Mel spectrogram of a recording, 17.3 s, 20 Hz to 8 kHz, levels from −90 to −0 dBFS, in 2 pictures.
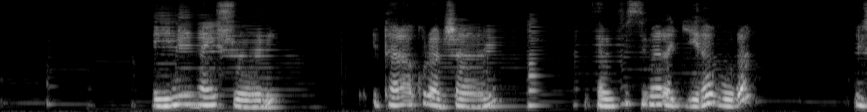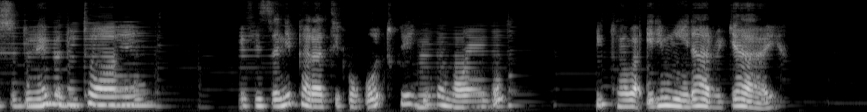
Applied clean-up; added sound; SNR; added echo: neural mask model DeepFilterNet 3.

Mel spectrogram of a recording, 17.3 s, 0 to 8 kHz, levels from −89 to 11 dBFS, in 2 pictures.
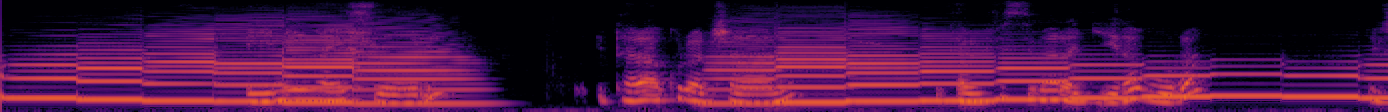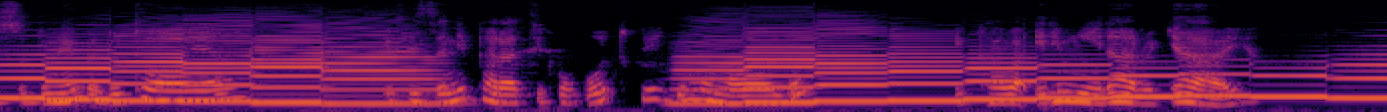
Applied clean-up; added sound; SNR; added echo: none; Wind instrument, woodwind instrument; -4 dB; reverberation time 0.3 s.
